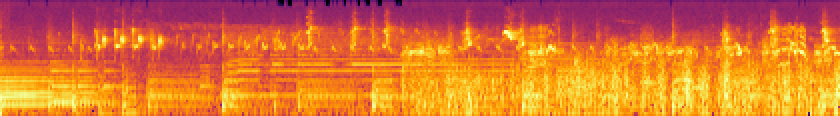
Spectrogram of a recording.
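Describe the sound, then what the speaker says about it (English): A Major Mitchell's cockatoo, or pink cockatoo, gives repeated harsh, squawking calls and chirps at moderate volume, mixed with steady tonal background sound. "The Major Mitchell cockatoo, Lophochroa leadbeaterei, also known as the pink cockatoo."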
